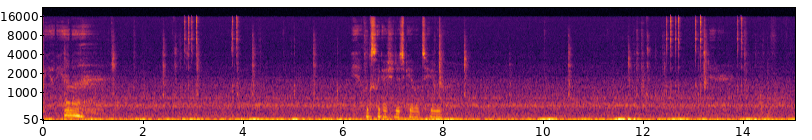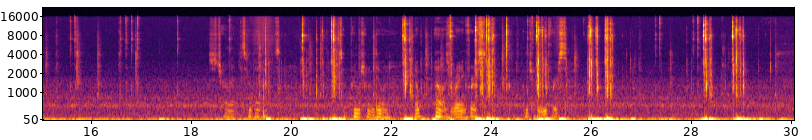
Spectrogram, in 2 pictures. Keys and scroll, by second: 21.0 alt+Tab, 22.4 alt+Tab, 23.8 ctrl+c, 24.1 alt+Tab, 24.1 alt+Tab, 25.0 ctrl+v, 26.1 ctrl+z, 26.4 alt+Tab, 28.4 alt+Tab, 29.0 ctrl+v.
